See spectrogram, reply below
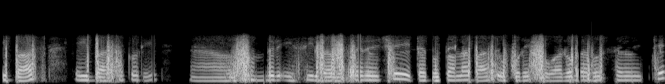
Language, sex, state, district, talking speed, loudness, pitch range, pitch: Bengali, female, West Bengal, Kolkata, 160 wpm, -16 LUFS, 180-200 Hz, 190 Hz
